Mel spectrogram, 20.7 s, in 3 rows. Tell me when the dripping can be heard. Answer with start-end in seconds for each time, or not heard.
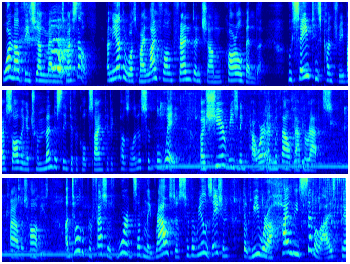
9.8-20.6.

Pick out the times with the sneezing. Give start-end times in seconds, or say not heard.
0.2-1.4.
